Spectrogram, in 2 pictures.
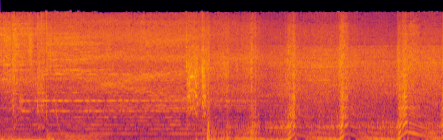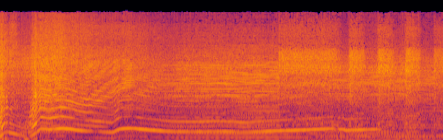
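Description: Motorcycle engines rev hard, pitch climbing in repeated surges like quick gear changes, then settling into a steady high drone. No one speaks.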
